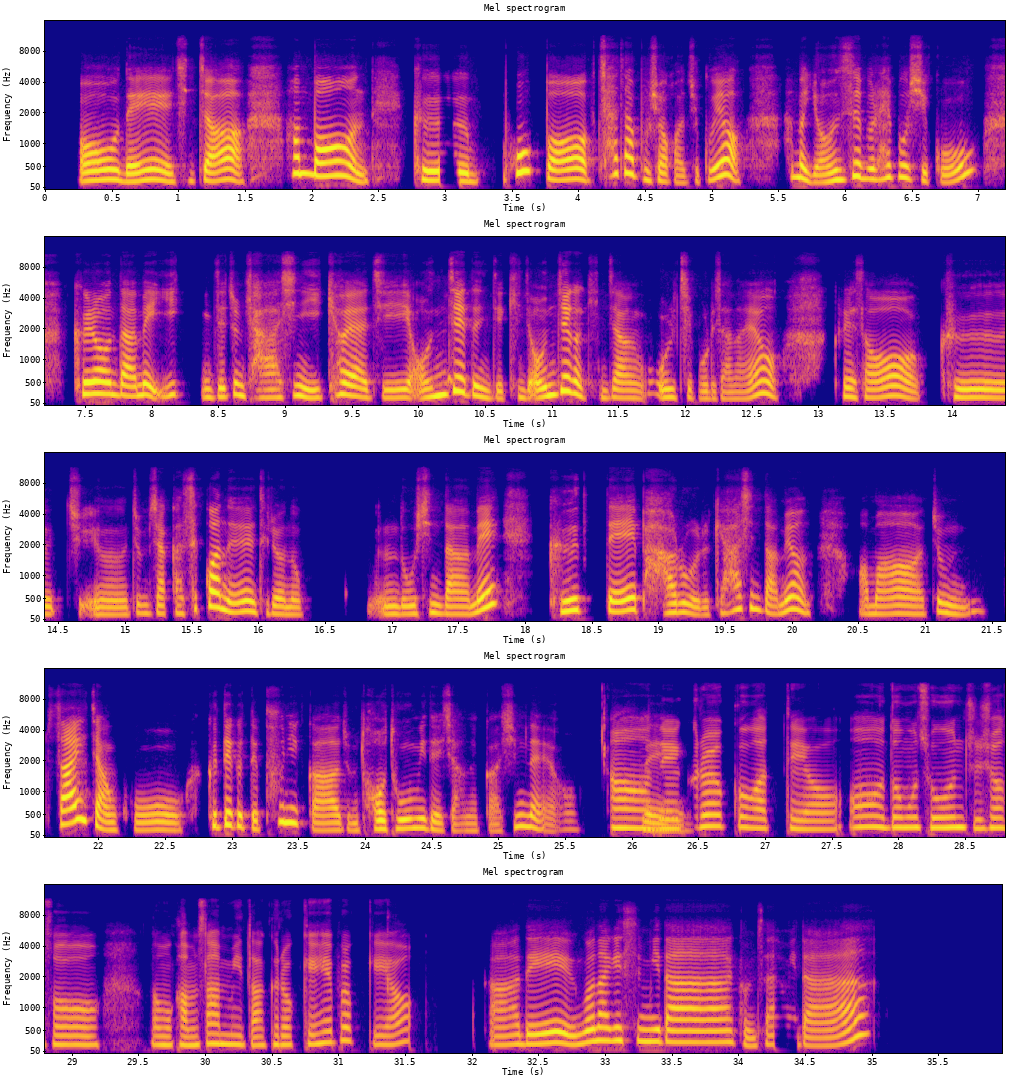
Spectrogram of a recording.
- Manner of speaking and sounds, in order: tapping
- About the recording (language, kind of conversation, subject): Korean, advice, 긴장을 풀고 근육을 이완하는 방법은 무엇인가요?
